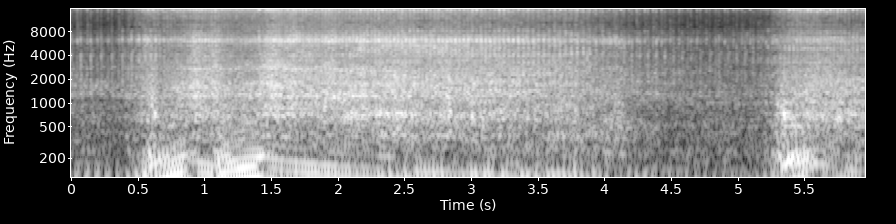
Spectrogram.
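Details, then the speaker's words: Honda Vario 125 LED scooter that came in sluggish, weak and unresponsive: after a part replacement the scanner altitude value reads normal. Quick throttle blips rise and fall cleanly with no stumble. Throttle pull is better, injector 2.3 normal, O2 sensor working. "AC di sini sudah jelas untuk tarikan gasnya dia lebih Hai dia lebih enak"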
